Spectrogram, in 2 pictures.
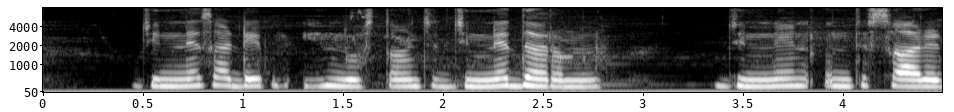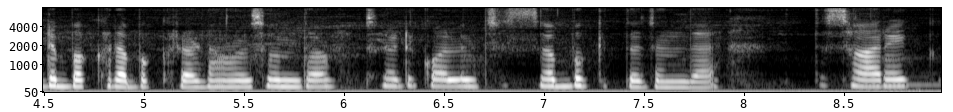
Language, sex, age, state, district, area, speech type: Dogri, female, 18-30, Jammu and Kashmir, Samba, rural, spontaneous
